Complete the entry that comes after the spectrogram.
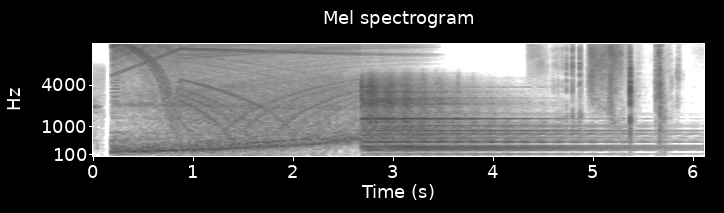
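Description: Electronic music with a rising, sweeping synth tone, then a sustained droning chord with layered tones and effects, gradually fading out with a few clicks near the end; no voices.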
